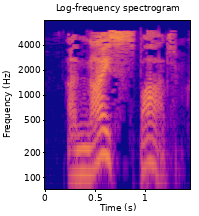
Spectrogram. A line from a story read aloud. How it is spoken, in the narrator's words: cried Flask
